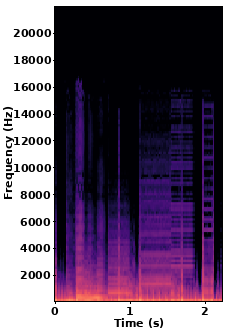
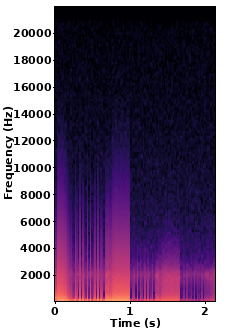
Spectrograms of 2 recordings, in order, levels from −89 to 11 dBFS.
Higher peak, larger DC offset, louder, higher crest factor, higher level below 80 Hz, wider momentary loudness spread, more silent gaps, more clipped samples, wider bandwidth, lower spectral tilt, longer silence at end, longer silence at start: about the same, -2 dBFS vs -4 dBFS; neither; about the same, -19 LUFS vs -18 LUFS; about the same, 12 dB vs 14 dB; about the same, -18 dBFS vs -22 dBFS; second, 4 LU vs 16 LU; neither; neither; about the same, 8 kHz vs 8.6 kHz; about the same, -8 dB/octave vs -8 dB/octave; about the same, 0 s vs 0 s; about the same, 0 s vs 0 s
